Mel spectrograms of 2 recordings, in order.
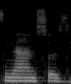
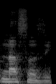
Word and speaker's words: Nansozi: It's Nansozi. It's Nansozi, yes. Not Nasozi. No. I was thinking it was my fault. No, it's Nansozi.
